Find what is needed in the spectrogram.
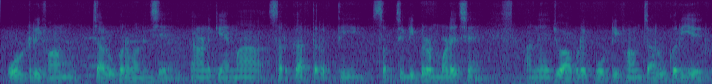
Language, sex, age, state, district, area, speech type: Gujarati, male, 45-60, Gujarat, Ahmedabad, urban, spontaneous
